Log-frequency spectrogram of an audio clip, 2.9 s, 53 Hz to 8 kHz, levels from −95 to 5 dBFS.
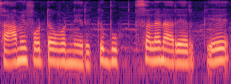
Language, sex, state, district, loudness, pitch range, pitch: Tamil, female, Tamil Nadu, Namakkal, -15 LUFS, 190-220 Hz, 210 Hz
